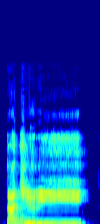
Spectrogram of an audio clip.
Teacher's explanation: اور دوسری بات یہ ہے کہ یہاں پر جو یا ساکن ہے یہ یا مدہ ہے، اور را کو جب یا کے ساتھ ملائیں گے تو اس کو کھینچ کر ادا کریں گے اور اس کو پڑھیں گے تجری۔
